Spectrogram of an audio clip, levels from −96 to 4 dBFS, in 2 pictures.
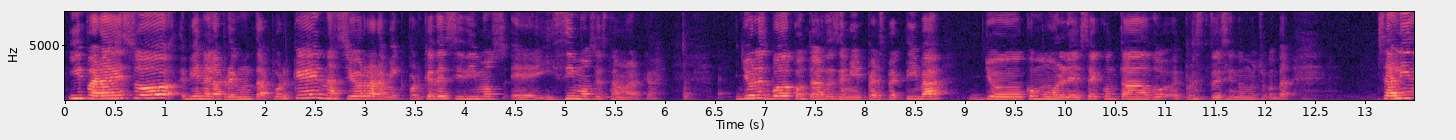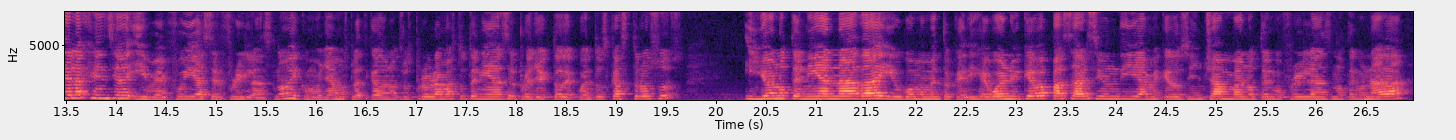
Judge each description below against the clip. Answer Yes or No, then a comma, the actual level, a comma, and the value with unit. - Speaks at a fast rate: Yes, fast, 205 wpm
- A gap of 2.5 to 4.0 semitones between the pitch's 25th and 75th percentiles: Yes, average, 2.9 semitones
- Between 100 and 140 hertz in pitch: No, high, 210 Hz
